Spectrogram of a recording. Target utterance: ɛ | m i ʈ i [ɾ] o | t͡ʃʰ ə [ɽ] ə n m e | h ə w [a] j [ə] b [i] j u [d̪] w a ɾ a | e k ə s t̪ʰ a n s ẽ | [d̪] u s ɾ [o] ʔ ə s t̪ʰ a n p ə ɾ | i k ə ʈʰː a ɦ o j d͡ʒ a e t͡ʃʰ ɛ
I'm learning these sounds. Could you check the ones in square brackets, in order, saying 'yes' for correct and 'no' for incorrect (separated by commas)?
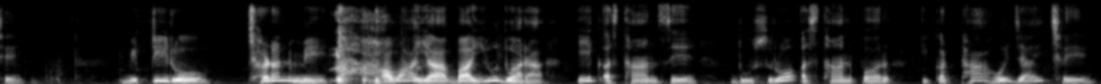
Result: yes, yes, yes, no, no, yes, yes, yes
